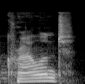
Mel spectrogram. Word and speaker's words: Granlund: Mikhail Granlund, center, Helsinki. – Sounds like he's got it down to like one syllable.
